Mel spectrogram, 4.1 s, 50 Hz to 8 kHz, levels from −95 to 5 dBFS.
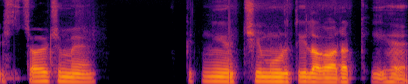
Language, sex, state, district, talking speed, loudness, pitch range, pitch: Hindi, male, Uttar Pradesh, Jyotiba Phule Nagar, 130 wpm, -23 LUFS, 105-115 Hz, 110 Hz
